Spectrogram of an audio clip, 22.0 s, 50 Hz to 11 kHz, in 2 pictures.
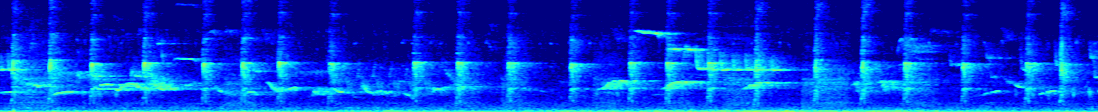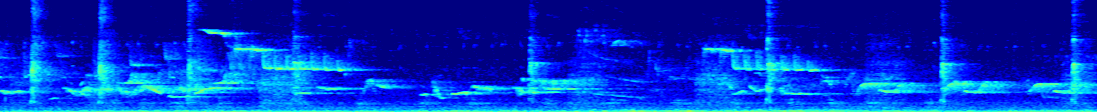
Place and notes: Gogulec nature reserve, Zlotkowo - spring forest ambience
recorded in the heart of a Gogulec nature reserve, north from Poznan on a rainy afternoon. The place is very overgrown with dense vegetation. Bird activity increasing after short rain. inevitable plane rumble. (roland r-07)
